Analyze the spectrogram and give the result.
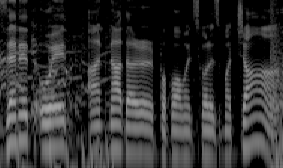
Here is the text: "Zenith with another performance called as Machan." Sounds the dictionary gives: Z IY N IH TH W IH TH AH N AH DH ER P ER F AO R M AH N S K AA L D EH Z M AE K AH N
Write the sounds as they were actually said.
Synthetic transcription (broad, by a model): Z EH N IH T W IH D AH N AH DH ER P ER F AO R M AH N S K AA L EH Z M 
